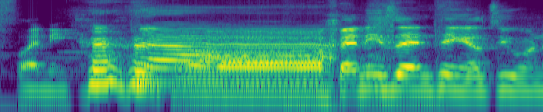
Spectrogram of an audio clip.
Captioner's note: laughter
